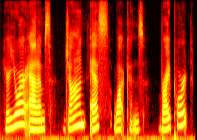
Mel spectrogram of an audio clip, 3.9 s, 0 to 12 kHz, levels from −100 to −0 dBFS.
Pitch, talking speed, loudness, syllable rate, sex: 210 Hz, 120 wpm, -19 LUFS, 4.4 syllables/s, female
